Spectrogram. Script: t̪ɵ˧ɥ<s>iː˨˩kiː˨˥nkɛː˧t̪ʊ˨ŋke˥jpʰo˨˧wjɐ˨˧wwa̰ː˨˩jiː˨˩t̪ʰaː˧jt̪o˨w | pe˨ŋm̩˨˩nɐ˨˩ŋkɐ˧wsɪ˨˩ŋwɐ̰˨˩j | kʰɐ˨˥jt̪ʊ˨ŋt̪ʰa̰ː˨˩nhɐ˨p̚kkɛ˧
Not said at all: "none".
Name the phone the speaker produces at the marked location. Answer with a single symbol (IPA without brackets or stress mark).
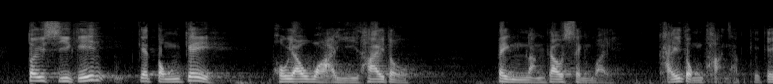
s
